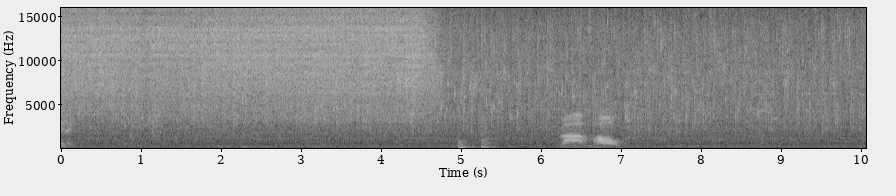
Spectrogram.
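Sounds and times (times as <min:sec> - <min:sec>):
food frying in a fryer basket: 0:00.0 - 0:10.0
speech: 0:06.3 - 0:07.2.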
